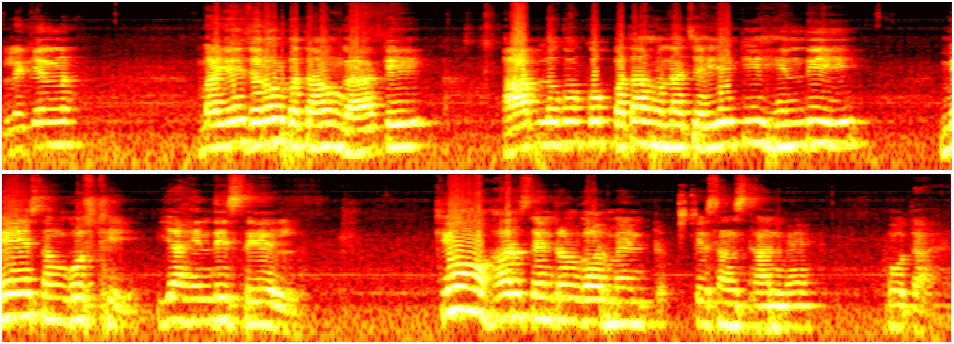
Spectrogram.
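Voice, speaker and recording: A man with a Bihari accent speaks at a high pitch with ordinary pitch variation, leaving long, frequent pauses. Audible room echo and noticeable background noise fill the recording. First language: Bhojpuri (speaking Hindi). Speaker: speaker on Hindi language. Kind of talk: speech to audience. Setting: hall with small audience. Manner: some hesitations.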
